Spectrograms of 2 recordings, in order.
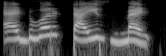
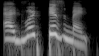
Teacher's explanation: American यदि language में इसको पढ़ा जाएगा तो इसको बोला जाता है एडवर्टाइजमेंट, और जब इसको हम ब्रिटिश इंग्लिश में पढ़ेंगे तो उसको बोला जाएगा एडवर्टिजमेंट। तो वहां पे टाइज नहीं लगा, वहां पे एडवर्टिजमेंट पढ़ा जाता है।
